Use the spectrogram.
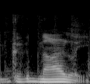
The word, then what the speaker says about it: gnarly: So, an interesting word, it's spelled Gnarley. Okay, so, but you don't say gnarly. No, You just- say gnarly.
